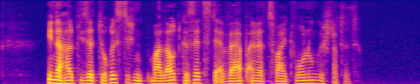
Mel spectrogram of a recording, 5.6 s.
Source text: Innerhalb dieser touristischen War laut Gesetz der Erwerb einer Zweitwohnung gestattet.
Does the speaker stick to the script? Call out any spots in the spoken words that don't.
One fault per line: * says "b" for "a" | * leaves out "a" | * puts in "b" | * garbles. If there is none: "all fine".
all fine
